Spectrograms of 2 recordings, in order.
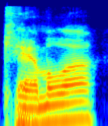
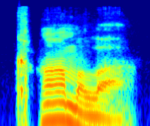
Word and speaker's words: Kamala: for us to remember it's Kamala Kam well the reason the reason that I can remember it now is because the accent is on the first salabo right so it's comma like communism right we don't say communism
